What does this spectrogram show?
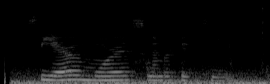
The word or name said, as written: Sierra Morris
